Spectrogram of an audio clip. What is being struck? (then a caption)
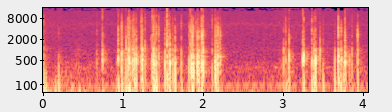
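Plastic paddle hairbrush with plastic pin bristles. Fingertips and nails pluck and scratch along the plastic pin bristles of a black plastic paddle hairbrush with a solid head, held beside the microphone. Quick, dry, clicky plucks come in two flurries separated by a quieter pause. Each pluck is short and crisp, with a bright rasp over a soft midrange tone.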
